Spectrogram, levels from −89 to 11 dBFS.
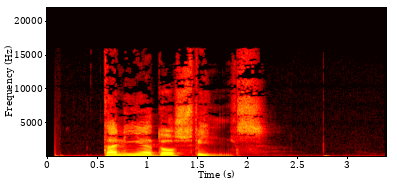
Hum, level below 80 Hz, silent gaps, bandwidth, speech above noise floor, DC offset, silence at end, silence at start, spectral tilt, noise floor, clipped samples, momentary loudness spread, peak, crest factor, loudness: none; -46 dBFS; none; 16.5 kHz; 44 dB; under 0.1%; 0.6 s; 0.1 s; -4.5 dB/octave; -60 dBFS; under 0.1%; 12 LU; 0 dBFS; 20 dB; -17 LUFS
